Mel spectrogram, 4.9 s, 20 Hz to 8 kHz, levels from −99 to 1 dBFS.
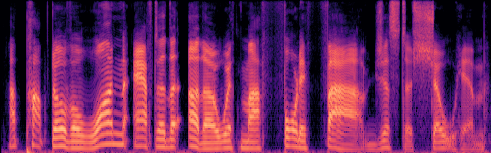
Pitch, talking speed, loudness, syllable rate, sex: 130 Hz, 185 wpm, -19 LUFS, 5.1 syllables/s, male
